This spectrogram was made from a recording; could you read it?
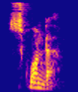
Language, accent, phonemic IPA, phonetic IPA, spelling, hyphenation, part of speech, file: English, Southern England, /ˈskwɒnd.ə/, [ˈskwɒn.də], squander, squan‧der, verb, LL-Q1860 (eng)-squander.wav
- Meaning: 1. To waste, lavish, splurge; to spend lavishly or profusely; to dissipate 2. To scatter; to disperse 3. To wander at random; to scatter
